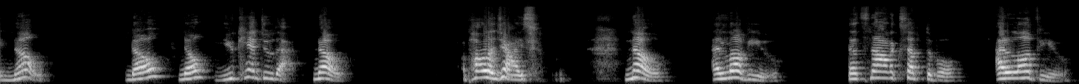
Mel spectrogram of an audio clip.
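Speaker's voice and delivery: loud, emphatic telling-off to oneself; stern self-correction. Retold or imitated. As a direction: cut off the self-criticism, loudly and firmly. Acts out scolding her own self-talk.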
